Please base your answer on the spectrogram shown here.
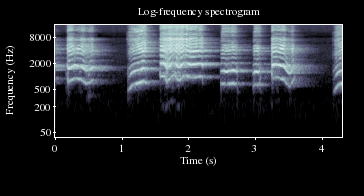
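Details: A pet Mealy amazon (Amazona farinosa) singing: loud, harsh, harmonic-rich squawks and nasal rising-falling notes in a string of about seven bursts with short pauses between.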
